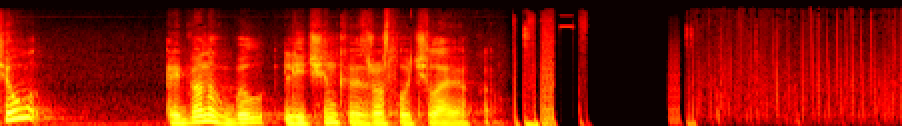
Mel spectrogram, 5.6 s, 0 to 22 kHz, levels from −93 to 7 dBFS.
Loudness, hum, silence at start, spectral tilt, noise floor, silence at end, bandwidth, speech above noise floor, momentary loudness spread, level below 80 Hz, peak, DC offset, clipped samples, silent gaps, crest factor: -15 LUFS; none; 0 s; -6 dB/octave; -52 dBFS; 1.3 s; 15 kHz; 38 dB; 17 LU; -42 dBFS; 0 dBFS; under 0.1%; under 0.1%; 3.74-4.16 s; 16 dB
